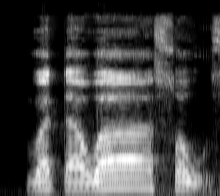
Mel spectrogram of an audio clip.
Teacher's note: صاد و زبر سو لمبا نہیں کرنا ہے، نرم آواز سے جلدی بولنا ہے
